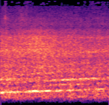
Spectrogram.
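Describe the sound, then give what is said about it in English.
An underground train running: a steady, loud rumble with a sustained motor whine that climbs slightly in pitch over the brief stretch. “This train terminates at Stratford.”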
